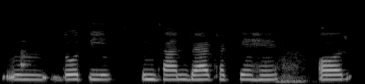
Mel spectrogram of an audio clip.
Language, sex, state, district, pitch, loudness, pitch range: Hindi, female, Uttarakhand, Uttarkashi, 225 Hz, -32 LUFS, 220-230 Hz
